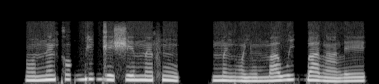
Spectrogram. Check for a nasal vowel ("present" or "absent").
present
